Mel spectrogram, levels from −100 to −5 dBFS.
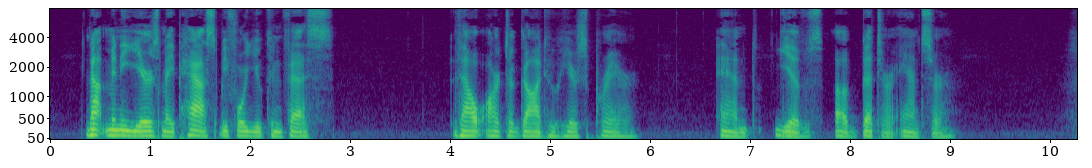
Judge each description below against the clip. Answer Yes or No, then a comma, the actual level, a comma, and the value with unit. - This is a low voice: Yes, low, 100 Hz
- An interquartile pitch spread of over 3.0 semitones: No, narrow, 2.4 semitones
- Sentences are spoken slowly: Yes, slow, 115 wpm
